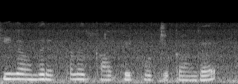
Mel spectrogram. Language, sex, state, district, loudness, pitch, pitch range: Tamil, female, Tamil Nadu, Chennai, -14 LUFS, 220 Hz, 205-235 Hz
